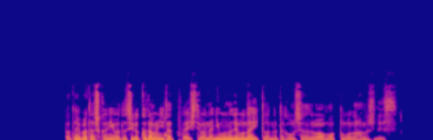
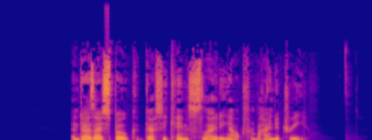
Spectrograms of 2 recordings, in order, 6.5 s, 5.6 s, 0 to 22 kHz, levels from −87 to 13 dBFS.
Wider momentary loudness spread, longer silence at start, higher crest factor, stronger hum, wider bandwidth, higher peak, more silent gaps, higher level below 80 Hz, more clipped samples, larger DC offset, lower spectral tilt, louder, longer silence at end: second, 12 LU vs 16 LU; about the same, 0.95 s vs 1.05 s; about the same, 20 dB vs 20 dB; neither; second, 9.2 kHz vs 16 kHz; second, -4 dBFS vs 0 dBFS; neither; first, -46 dBFS vs -56 dBFS; neither; neither; first, -5.5 dB/octave vs -3 dB/octave; second, -24 LUFS vs -17 LUFS; second, 0.6 s vs 1.05 s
